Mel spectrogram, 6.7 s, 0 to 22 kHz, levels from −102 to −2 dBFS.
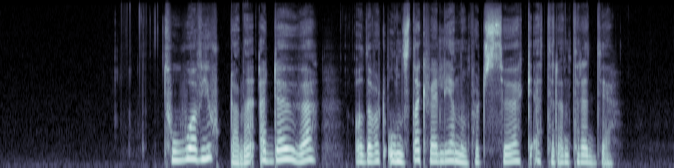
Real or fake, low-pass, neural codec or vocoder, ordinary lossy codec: real; 19.8 kHz; none; none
